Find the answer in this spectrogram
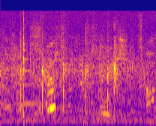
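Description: Chatter of several people's voices, players and spectators, overlapping with no clear words. There is a sharp knock about a third of a second in.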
